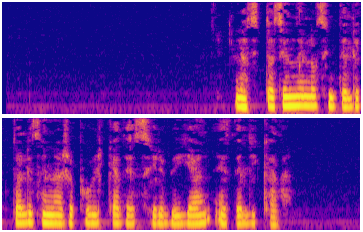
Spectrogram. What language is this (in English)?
Spanish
